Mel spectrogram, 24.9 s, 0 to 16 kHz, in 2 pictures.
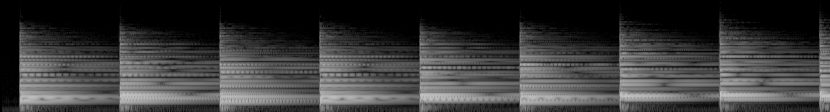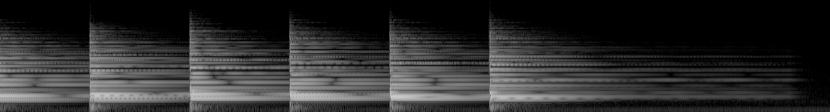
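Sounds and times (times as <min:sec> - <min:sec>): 
chords: 0:00.3 - 0:24.5.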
